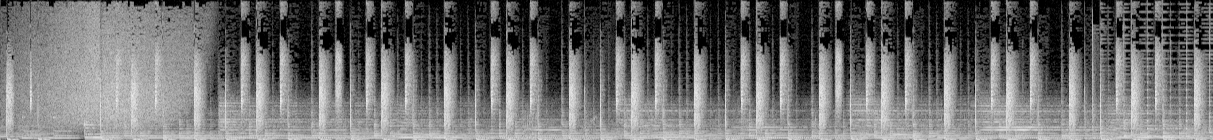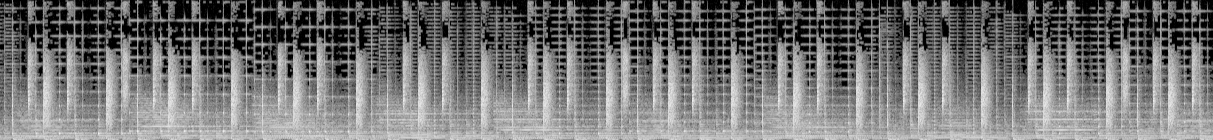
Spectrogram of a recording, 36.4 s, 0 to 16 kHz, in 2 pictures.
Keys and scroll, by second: 34.2 ctrl+z.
